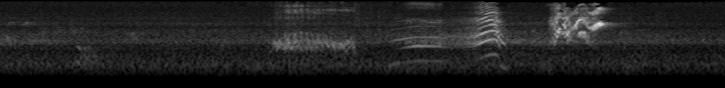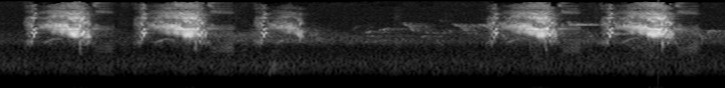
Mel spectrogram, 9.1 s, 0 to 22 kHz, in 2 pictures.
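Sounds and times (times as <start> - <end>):
common starling giving thin rising whistles and harsh rasping notes: 1.7 - 3.8, 4.7 - 6.5, 7.5 - 8.9.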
